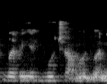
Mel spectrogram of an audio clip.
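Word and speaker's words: Bourj Hammoud: And my family lived in a little town called Burçamud. Am I saying that right? – You said it very good. – Burçamud.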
